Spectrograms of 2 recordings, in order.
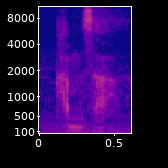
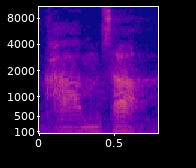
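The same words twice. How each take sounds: First: The first vowel is kept short. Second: The first vowel is held long. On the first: It means an official audit or inspection. "짧은 감사래요" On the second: It means thanks or gratitude. "길게 발음하는 감사래요"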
